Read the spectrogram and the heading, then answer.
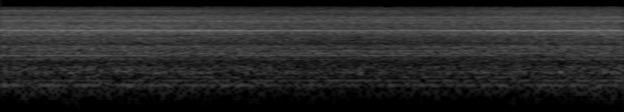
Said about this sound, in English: Let's get this blended up. Get the celery in there. Chop it all up. It's been a while since we used the blender.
